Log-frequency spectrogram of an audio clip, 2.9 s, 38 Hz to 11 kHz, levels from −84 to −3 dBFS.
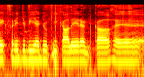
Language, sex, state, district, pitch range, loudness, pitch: Hindi, male, Uttar Pradesh, Shamli, 120-135 Hz, -18 LUFS, 130 Hz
